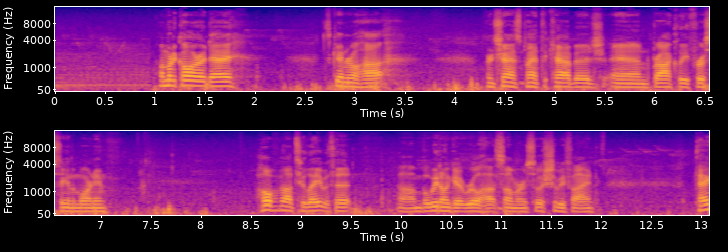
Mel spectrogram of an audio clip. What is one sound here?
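A man talks with animation close to the microphone, outdoors.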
